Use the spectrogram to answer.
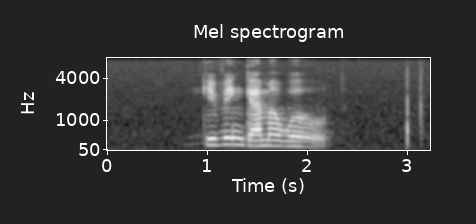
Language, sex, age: English, female, 18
